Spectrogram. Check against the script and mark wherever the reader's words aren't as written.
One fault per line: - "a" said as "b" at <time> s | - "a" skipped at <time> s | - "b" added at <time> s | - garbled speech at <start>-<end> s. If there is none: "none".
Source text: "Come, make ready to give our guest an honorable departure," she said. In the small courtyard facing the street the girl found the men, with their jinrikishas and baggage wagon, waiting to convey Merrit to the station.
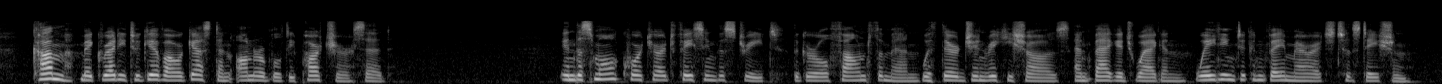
- "she" skipped at 3.5 s
- "the" skipped at 13.5 s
